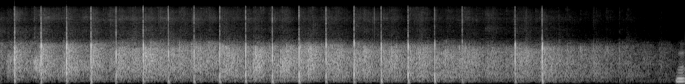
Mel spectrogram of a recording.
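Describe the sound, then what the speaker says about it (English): An audience applauds new Eagle Scouts at a Court of Honor, a moderate round of clapping with one set of sharp, evenly spaced claps standing out near the microphone before it tapers off. "Let's have a round of applause."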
